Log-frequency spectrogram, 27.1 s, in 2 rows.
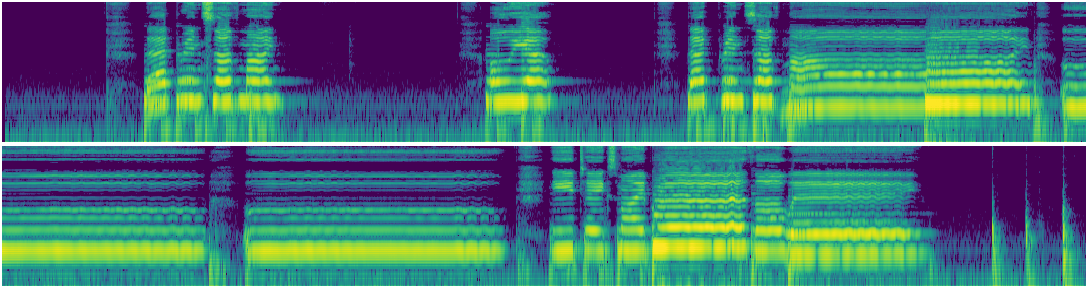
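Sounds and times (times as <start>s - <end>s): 
altos singing: 1.8s - 3.7s, 6.0s - 7.1s, 8.6s - 25.2s.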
